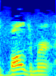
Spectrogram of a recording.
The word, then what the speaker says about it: Baltimore: And Delaine, Sarah's friend, who is from Baltimore, she pulled me aside and she said, no, you got to replace the T with a D. And then I watched many episodes of Homicide: Life on the Street, and I realized that is in fact how you say it.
